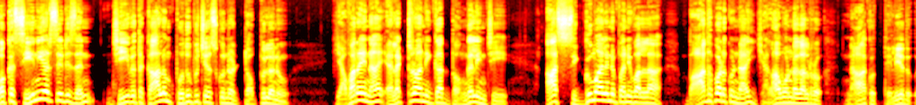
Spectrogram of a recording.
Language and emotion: Telugu, disgusted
